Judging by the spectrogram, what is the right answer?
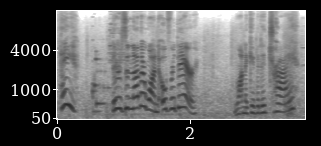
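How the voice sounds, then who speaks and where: A woman's voice: sits high, very animated, normal speed, noisy background. A woman voicing a cheerful, humble young athletic warrior in a video game, speaking in a friendly, eager, casual way. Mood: breezy, reassuring. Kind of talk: video game character acting.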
